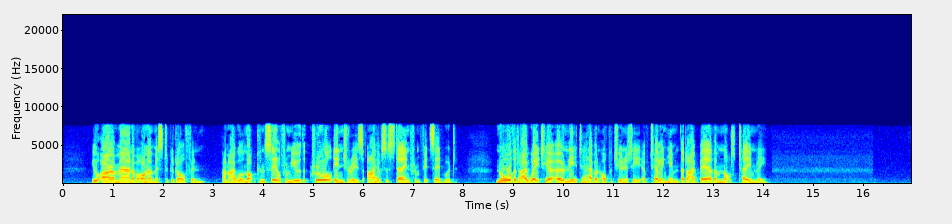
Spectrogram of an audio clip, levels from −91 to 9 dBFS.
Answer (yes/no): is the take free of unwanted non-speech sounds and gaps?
yes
